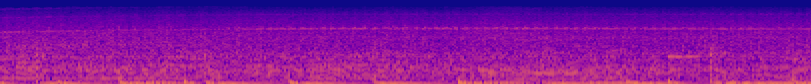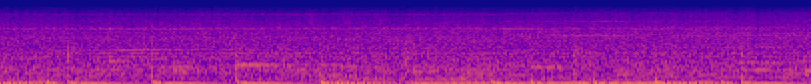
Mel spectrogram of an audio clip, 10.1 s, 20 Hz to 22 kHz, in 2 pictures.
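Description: Twin-turboprop jump plane, a de Havilland Canada DHC-6 Twin Otter, running its engines on the ground: a steady roar with a high turbine whine, laid under background music with a pulsing bass beat.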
